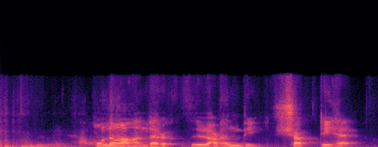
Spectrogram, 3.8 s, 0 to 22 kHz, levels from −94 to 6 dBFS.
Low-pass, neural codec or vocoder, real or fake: 10.8 kHz; codec, 16 kHz in and 24 kHz out, 0.8 kbps, FocalCodec, streaming, 65536 codes; fake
